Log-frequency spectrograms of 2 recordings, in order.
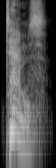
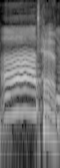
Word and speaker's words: Thames: There are silent letters in it, and you know, yes, Thames. It should almost. How would you spell Thames? – T-E-M-M-S.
